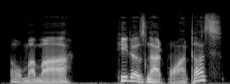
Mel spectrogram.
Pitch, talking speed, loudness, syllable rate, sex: 105 Hz, 180 wpm, -19 LUFS, 4.7 syllables/s, male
